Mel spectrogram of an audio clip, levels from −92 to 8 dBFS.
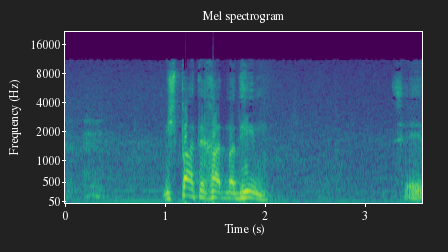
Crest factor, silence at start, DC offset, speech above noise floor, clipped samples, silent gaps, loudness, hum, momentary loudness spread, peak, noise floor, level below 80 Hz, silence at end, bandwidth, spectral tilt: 16 dB; 0 s; under 0.1%; 29 dB; under 0.1%; none; -13 LUFS; none; 22 LU; 0 dBFS; -41 dBFS; -40 dBFS; 0 s; 11.5 kHz; -5.5 dB/octave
